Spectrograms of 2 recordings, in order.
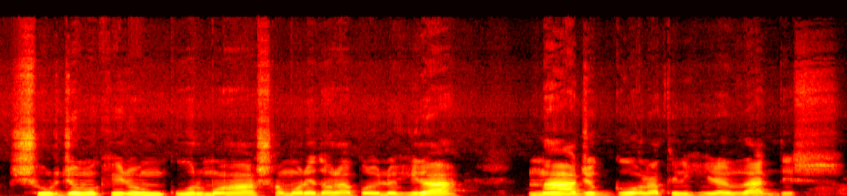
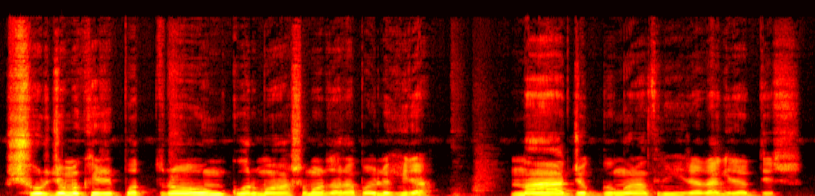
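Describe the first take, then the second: First: "সূর্যমুখীর Ankur" spoken slowly, word by word; slow deliberate recitation. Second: Said in the usual way. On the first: Shown as a demonstration. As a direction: spell out each word of the memory line slowly. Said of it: "এটা করেছি হচ্ছে". (ধীরে ধীরে স্পষ্ট করে আবৃত্তি) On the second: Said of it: "তো আমি এটা কি করেছি?".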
